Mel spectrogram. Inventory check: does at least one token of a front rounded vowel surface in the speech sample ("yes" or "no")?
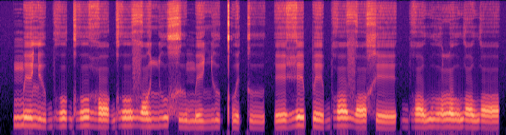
no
